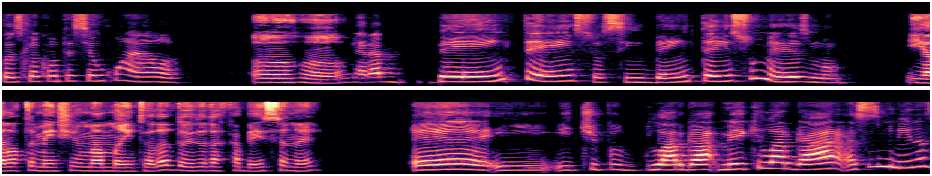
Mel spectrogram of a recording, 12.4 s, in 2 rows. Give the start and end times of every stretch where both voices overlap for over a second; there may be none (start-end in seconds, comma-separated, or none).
none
